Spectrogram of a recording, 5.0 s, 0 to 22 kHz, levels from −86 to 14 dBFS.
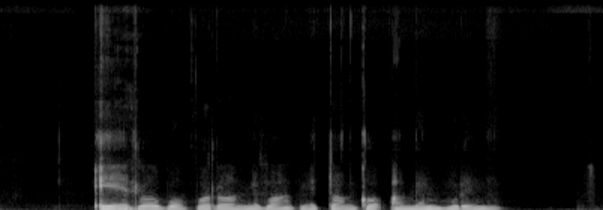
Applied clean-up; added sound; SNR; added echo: neural mask model DeepFilterNet 3.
